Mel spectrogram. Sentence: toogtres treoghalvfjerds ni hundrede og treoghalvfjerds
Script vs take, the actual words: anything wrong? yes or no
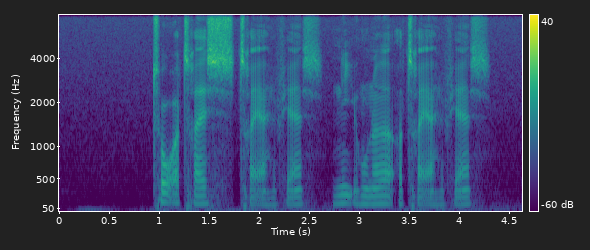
no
